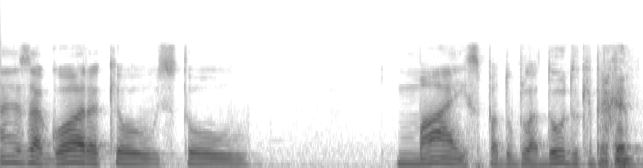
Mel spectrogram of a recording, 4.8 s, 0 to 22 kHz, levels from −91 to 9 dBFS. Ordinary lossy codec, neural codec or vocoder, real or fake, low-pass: none; none; real; 7.2 kHz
